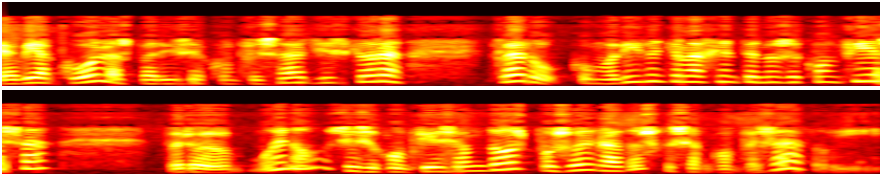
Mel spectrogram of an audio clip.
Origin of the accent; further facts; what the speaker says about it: Valladolid, Castile and León, Spain; Aquí yo soy de Valladolid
